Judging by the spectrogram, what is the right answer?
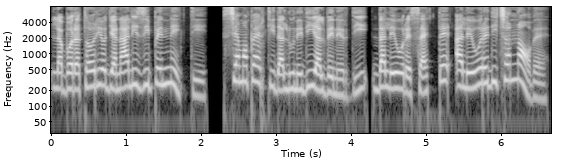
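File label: italian female telephone, Bright Italian Female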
